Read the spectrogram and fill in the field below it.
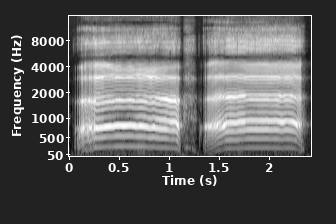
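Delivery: loose creaky vocal fry. Shown as a demonstration. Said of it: "like this".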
